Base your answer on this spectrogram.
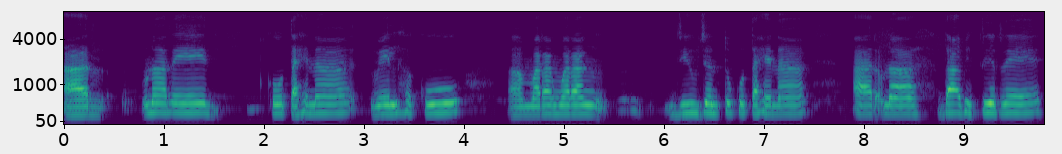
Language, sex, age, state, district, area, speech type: Santali, female, 45-60, Jharkhand, Bokaro, rural, spontaneous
